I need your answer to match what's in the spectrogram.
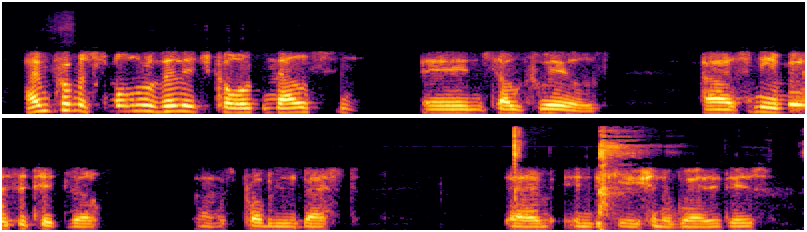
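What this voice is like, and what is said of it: Welsh accent. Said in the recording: “your Welsh accent”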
